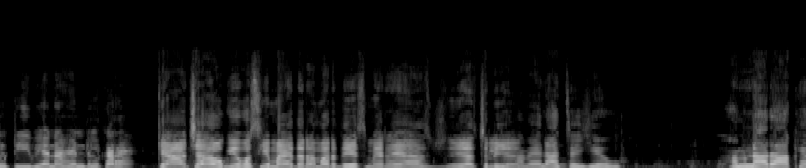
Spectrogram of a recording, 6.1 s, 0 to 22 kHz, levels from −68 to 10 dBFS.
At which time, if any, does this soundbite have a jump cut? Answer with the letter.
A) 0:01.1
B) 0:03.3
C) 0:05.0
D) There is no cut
A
